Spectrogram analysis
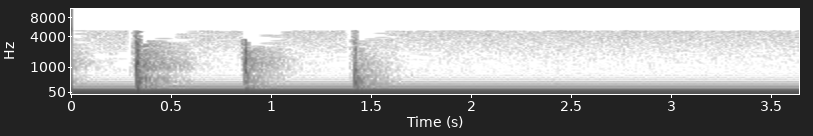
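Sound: knocking on a door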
